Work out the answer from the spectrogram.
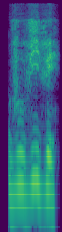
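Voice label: "vous vivez", French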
